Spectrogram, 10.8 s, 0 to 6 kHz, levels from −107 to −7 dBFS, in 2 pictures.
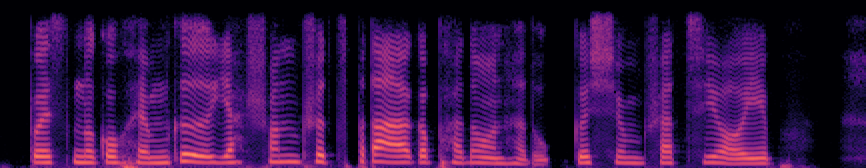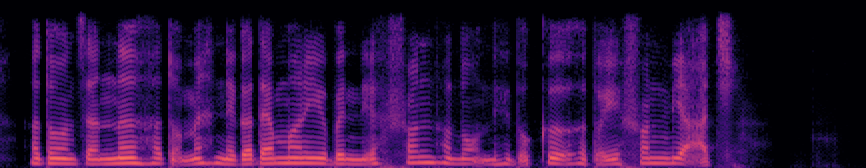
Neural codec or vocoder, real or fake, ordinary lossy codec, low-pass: codec, 24 kHz, 1.2 kbps, DualCodec; fake; none; 5.4 kHz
